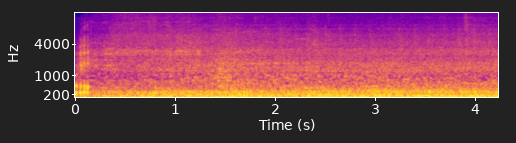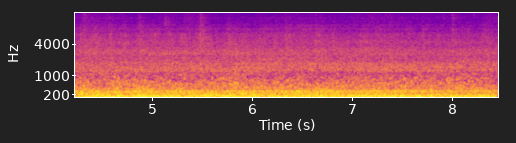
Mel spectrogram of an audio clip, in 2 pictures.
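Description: Steady low outdoor city rumble with a faint constant hum, the background noise of traffic and machinery around an urban building.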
